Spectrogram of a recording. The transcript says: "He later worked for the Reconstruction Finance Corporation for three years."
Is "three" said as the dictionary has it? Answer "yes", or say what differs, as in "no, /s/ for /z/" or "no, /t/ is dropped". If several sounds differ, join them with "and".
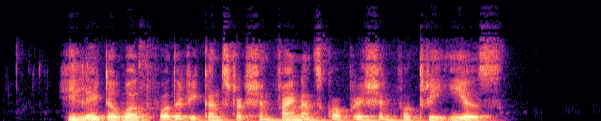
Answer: no, /t/ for /θ/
